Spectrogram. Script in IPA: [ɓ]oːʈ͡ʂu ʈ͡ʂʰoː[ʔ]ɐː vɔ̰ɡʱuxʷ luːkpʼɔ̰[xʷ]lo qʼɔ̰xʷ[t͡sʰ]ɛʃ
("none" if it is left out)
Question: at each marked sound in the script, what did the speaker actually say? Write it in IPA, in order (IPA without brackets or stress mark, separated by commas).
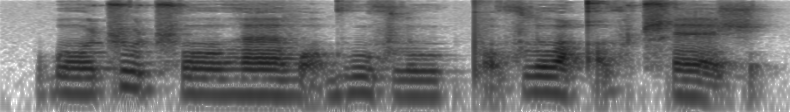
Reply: ɓ, ɦ, xʷ, ʈ͡ʂʰ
